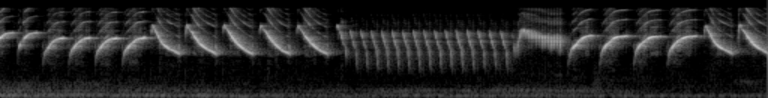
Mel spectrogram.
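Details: Powerful canary song for training: rapid rising whistled notes, then deeper descending slurs, a long even rattle, and a return to bright repeated whistles at about four notes a second.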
